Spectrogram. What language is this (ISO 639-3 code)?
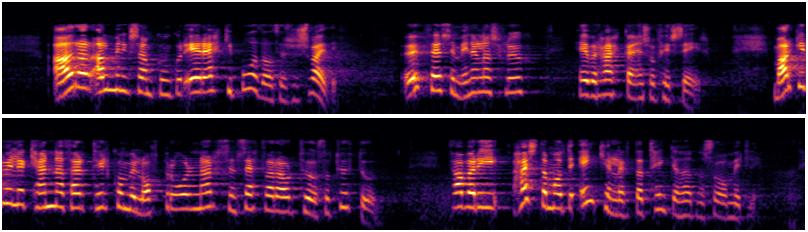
isl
